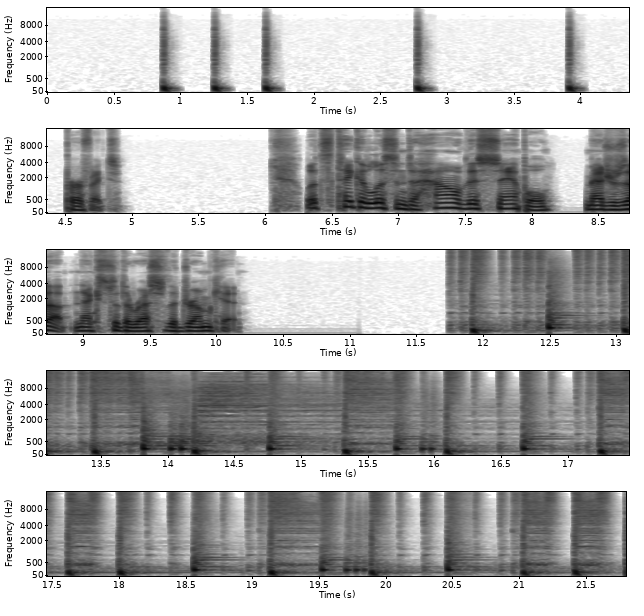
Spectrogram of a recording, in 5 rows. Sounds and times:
Drum kit: 0:11.8 - 0:21.8.

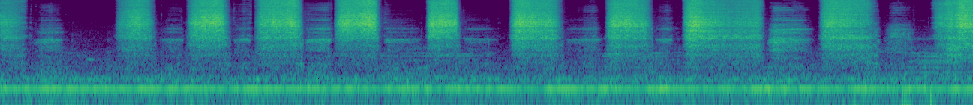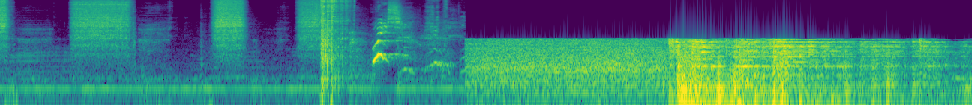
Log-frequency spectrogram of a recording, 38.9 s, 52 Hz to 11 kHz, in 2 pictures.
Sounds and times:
Speech: 0:26.9 - 0:28.8.

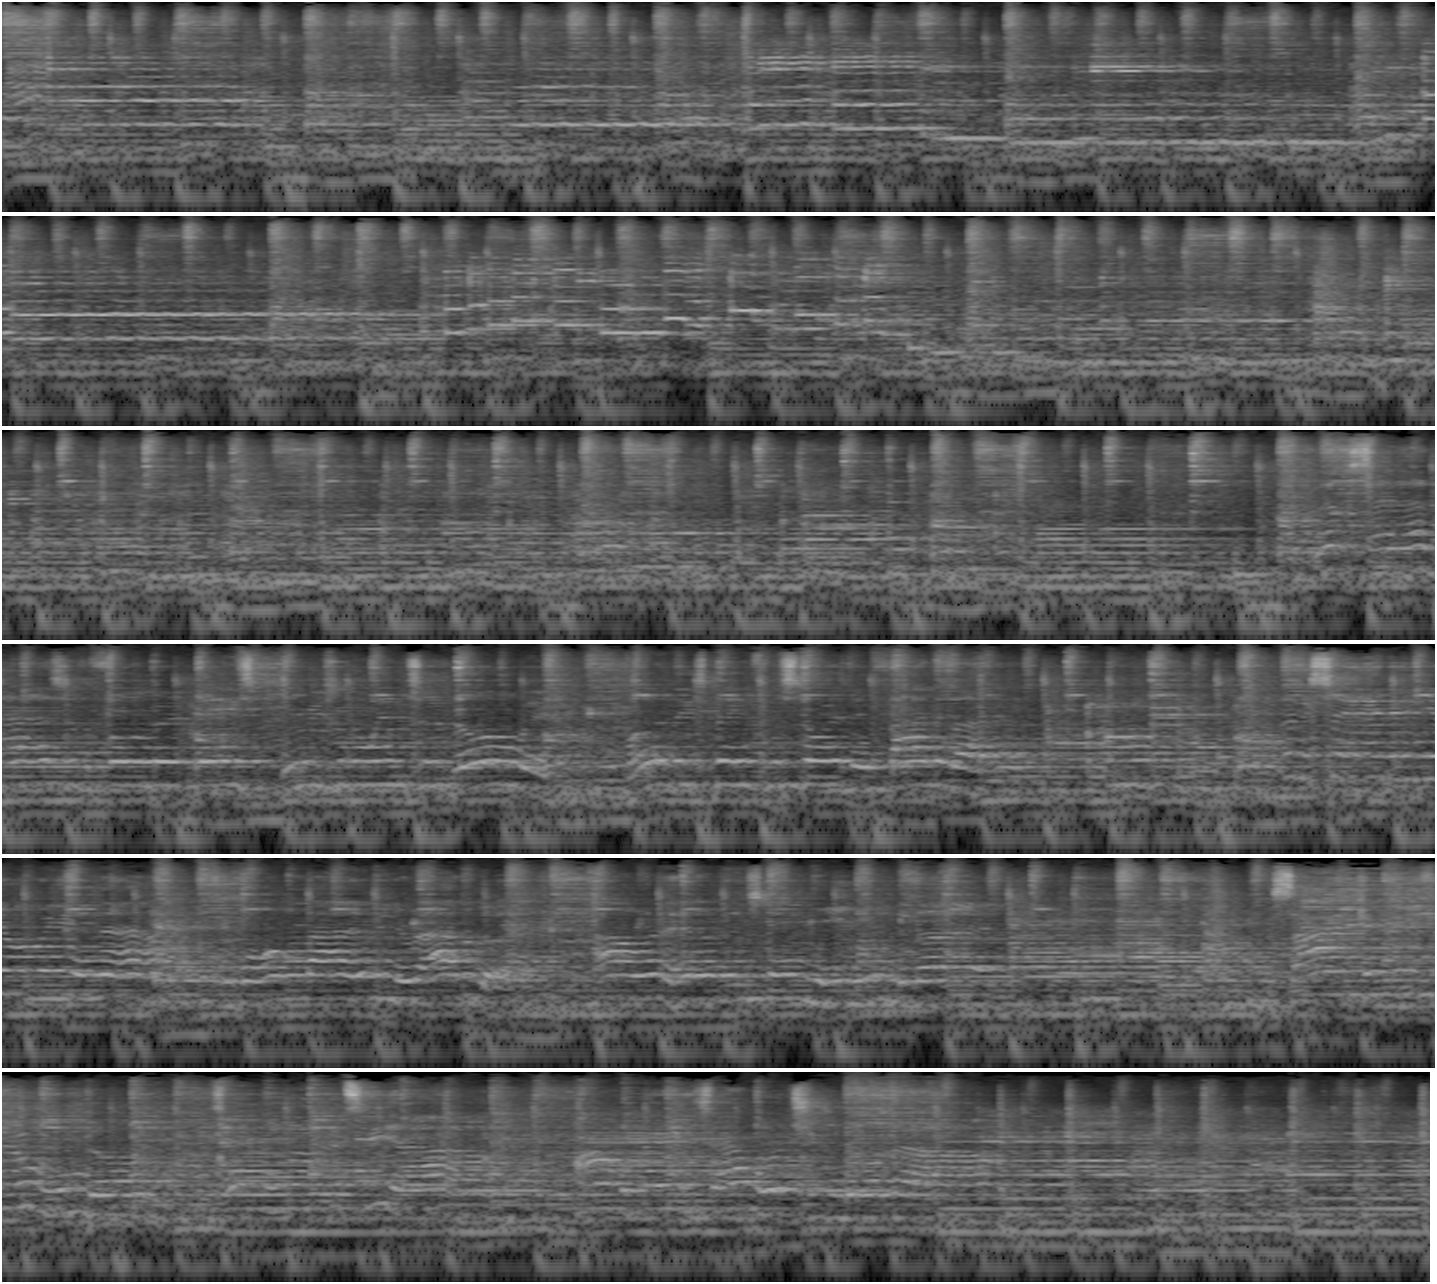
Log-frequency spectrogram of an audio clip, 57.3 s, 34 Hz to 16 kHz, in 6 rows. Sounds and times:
Music: 0:00.0 - 0:57.2.

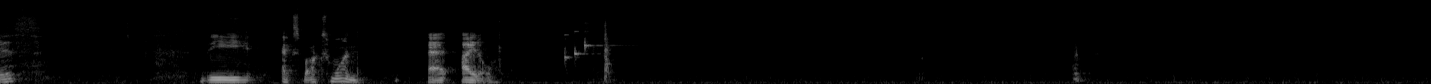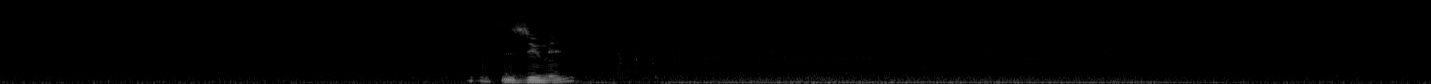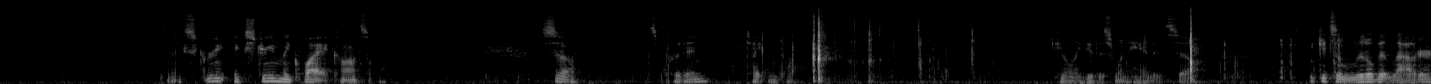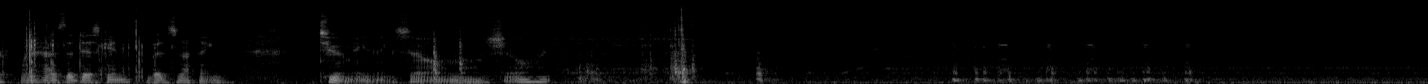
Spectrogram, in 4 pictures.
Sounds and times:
Speech: 0:00.0 - 0:00.5, 0:02.0 - 0:03.7, 0:04.3 - 0:05.0, 0:19.0 - 0:20.1, 0:30.2 - 0:32.5, 0:34.0 - 0:34.4, 0:35.1 - 0:36.6, 0:39.1 - 0:40.6, 0:41.7 - 0:45.2, 0:46.1 - 0:48.5.

